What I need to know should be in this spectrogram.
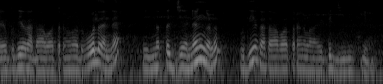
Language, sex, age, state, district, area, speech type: Malayalam, female, 60+, Kerala, Alappuzha, urban, spontaneous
